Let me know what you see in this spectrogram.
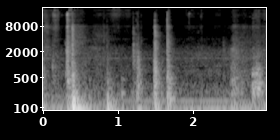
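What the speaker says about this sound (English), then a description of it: "This guy does pop open and this would go through and it flings open so you could get out." A hinged fire escape window on a 2020 KZ Connect C312BHSKE bunkhouse RV pops open with a few close, dull knocks and clunks, followed by softer rattles.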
